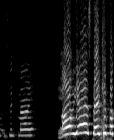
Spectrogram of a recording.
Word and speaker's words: 6ix9ine: 6ix9ine.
